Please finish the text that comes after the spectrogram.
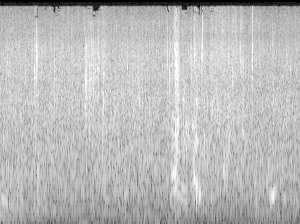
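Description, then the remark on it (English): Steady rushing water fills the scene, a broad hiss of waterfalls cascading down the cliffs into a creek in Fern Canyon, Humboldt County, with a few brief splashes and drips rising above the constant flow. “With these waterfalls cascading down the cliffs.”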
